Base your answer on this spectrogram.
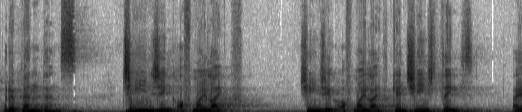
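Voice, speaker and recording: A man's voice: mid-range voice, warm tone. An older man with an Egyptian Arabic accent, a priest giving an emphatic sermon that repeats short phrases for weight. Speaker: Coptic Orthodox priest. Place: large church interior, at the pulpit. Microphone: gooseneck pulpit microphone. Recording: long church reverb.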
